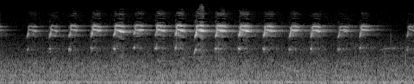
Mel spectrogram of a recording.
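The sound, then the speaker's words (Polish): A common blackbird gives a rapid, steady series of sharp, high alarm calls in the evening, about fifteen in a row, clear over faint background hiss, with no one speaking. “Ten pokrzyczał i odleciał. No i właśnie typowe dla kosa pod wieczór i zwłaszcza właśnie wiosenną, wczesną porą, gdzie dużo jeszcze osobników przylatuje nowych i trzeba się trochę poprzepędzać.”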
